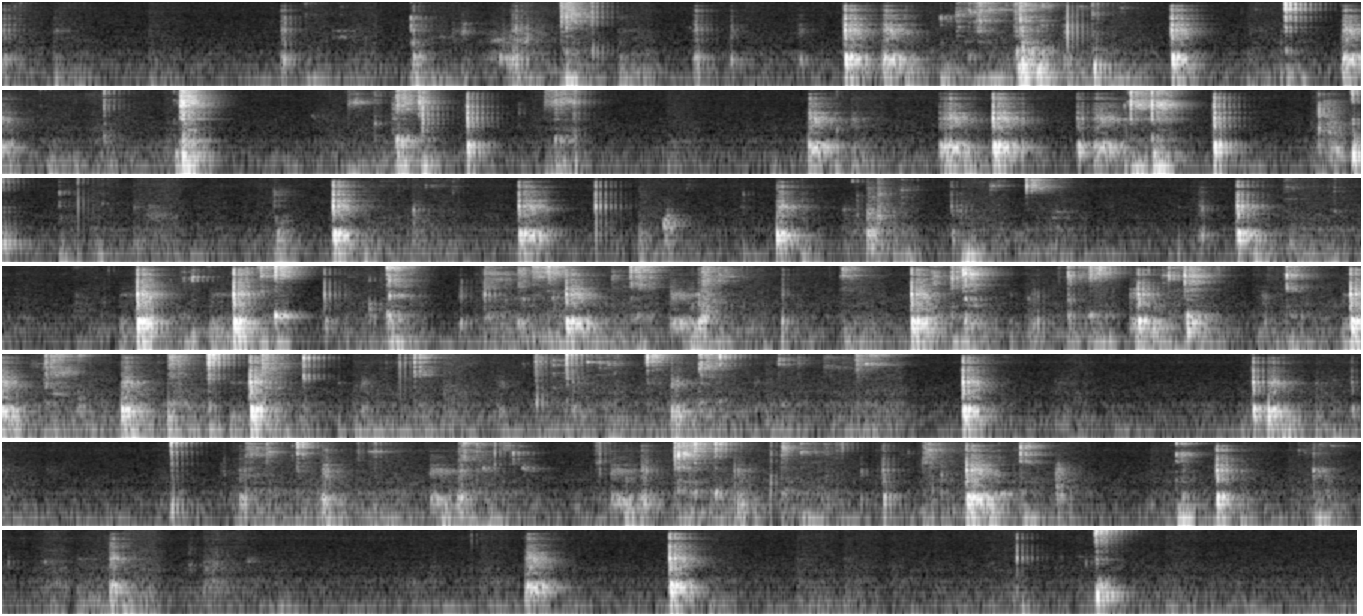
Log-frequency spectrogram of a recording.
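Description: Computer mouse clicking, faint and irregular, in quick flurries with short pauses between them.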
